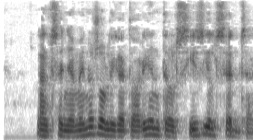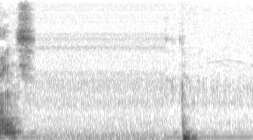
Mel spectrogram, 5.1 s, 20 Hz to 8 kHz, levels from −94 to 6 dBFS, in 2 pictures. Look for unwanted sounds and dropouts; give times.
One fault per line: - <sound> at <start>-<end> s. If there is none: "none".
none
